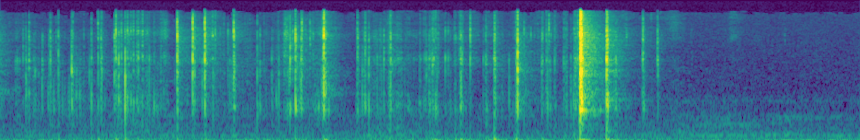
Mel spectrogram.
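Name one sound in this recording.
Plastic puzzle pieces click and clack as they are twisted.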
